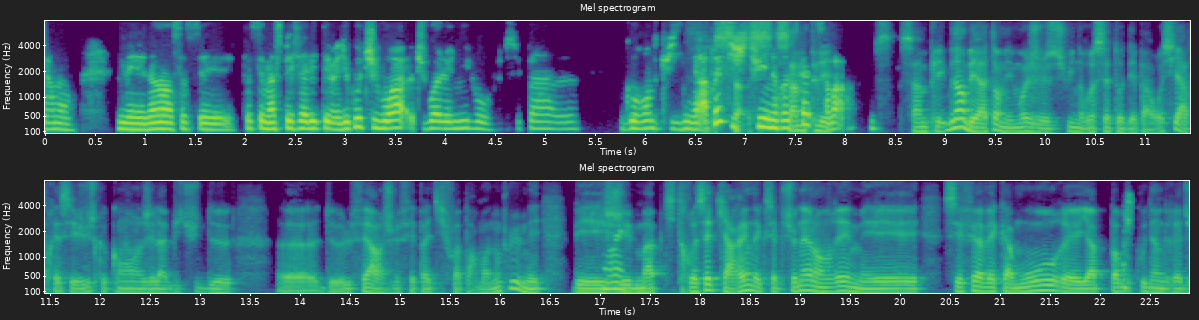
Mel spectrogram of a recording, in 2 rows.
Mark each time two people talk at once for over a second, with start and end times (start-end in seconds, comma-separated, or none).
6.7-8.1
